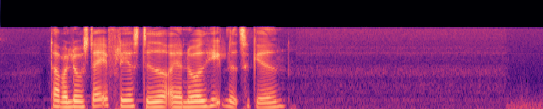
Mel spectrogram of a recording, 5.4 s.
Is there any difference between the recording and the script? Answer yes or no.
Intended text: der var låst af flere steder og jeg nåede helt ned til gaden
no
